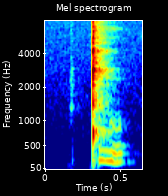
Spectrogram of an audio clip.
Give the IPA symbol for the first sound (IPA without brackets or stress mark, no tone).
ǃ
